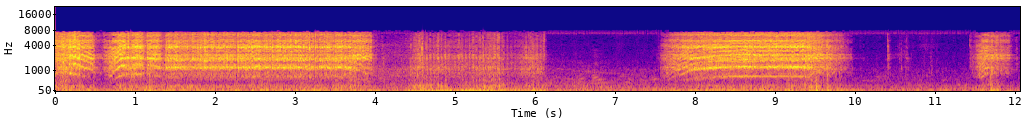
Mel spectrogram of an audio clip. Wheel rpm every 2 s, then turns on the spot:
140, 140, 30, 10, 120, 10.
4-6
